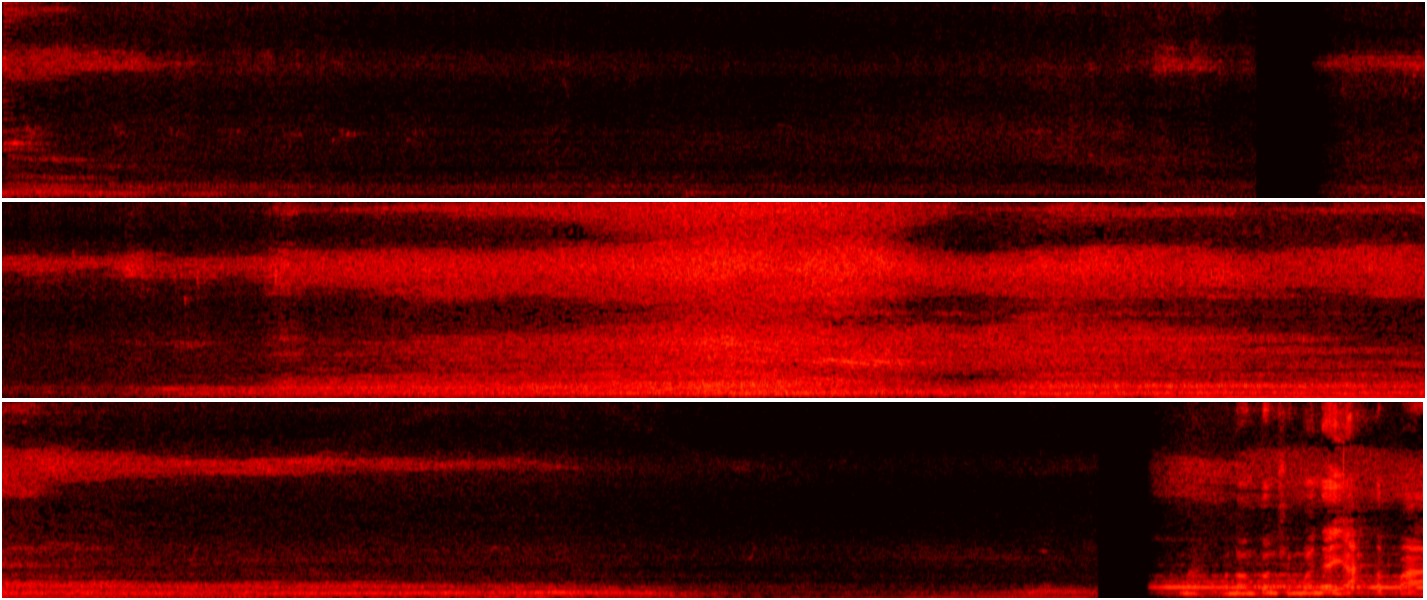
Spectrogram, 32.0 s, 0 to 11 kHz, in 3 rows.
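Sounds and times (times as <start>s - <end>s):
heavy vehicle passing by: 12.2s - 26.8s.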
